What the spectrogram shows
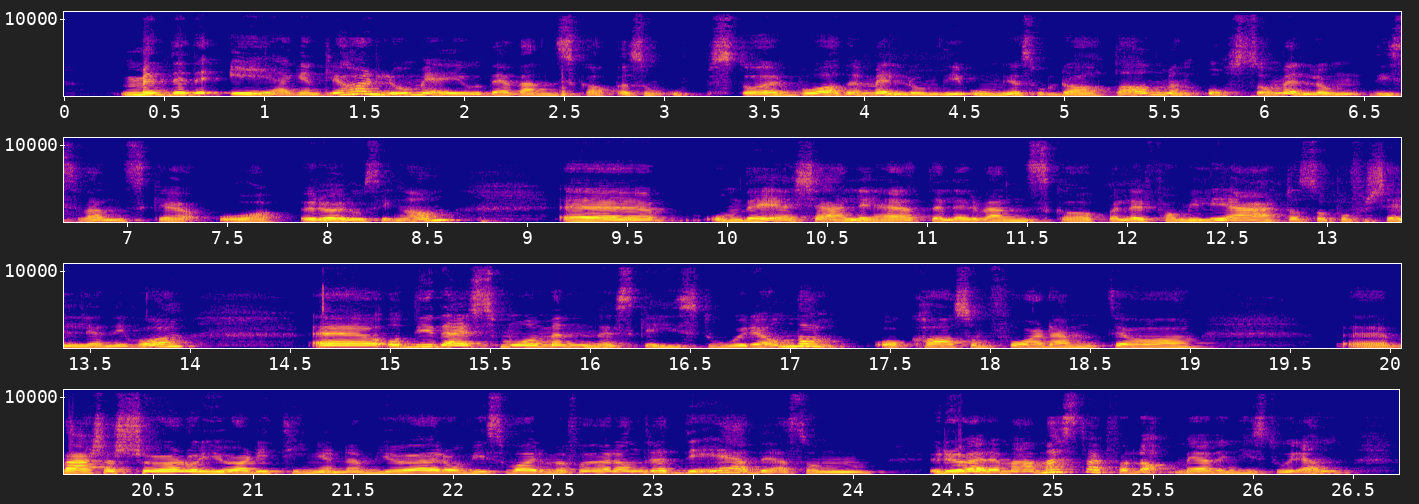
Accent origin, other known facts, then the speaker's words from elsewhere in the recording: Trøndelag, Norway; Jeg kommer jo fra Trøndelag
